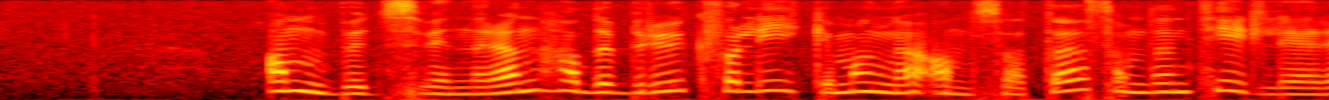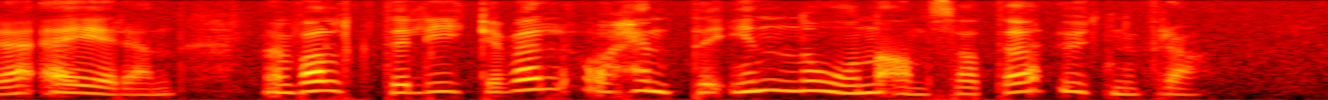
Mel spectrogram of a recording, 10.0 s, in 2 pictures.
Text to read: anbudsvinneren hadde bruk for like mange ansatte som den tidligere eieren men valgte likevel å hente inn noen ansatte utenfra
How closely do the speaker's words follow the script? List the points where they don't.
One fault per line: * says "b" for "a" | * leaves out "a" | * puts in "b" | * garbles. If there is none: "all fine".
all fine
